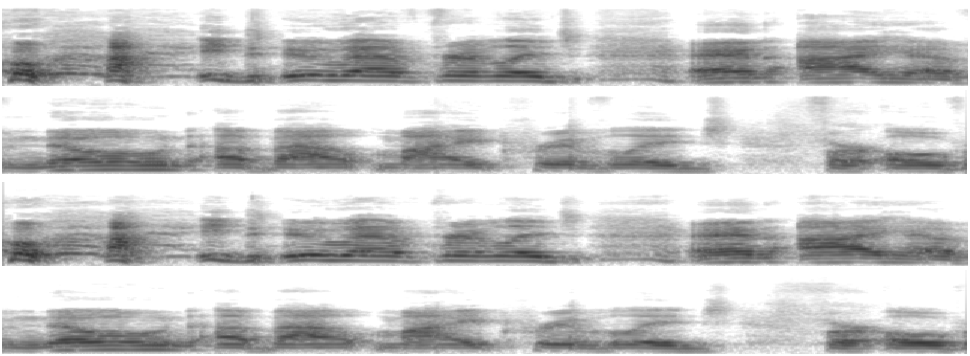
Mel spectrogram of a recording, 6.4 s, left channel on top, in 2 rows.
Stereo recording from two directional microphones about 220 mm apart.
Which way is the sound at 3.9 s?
20° left (ahead or behind).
